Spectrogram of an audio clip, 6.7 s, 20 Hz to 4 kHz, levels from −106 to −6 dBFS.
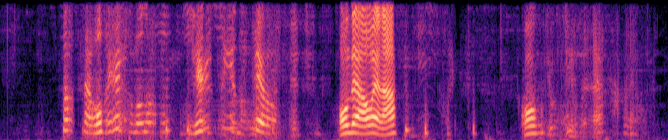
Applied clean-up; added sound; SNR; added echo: neural separator model SepFormer WHAMR!.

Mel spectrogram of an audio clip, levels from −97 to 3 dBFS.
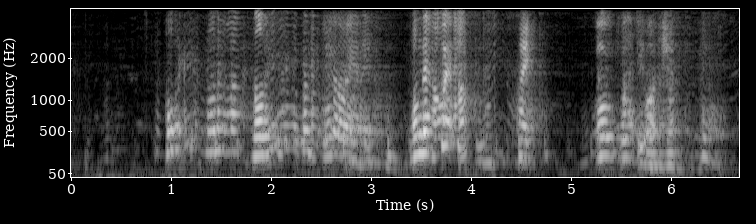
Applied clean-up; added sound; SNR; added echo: neural mask model DeepFilterNet 3.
